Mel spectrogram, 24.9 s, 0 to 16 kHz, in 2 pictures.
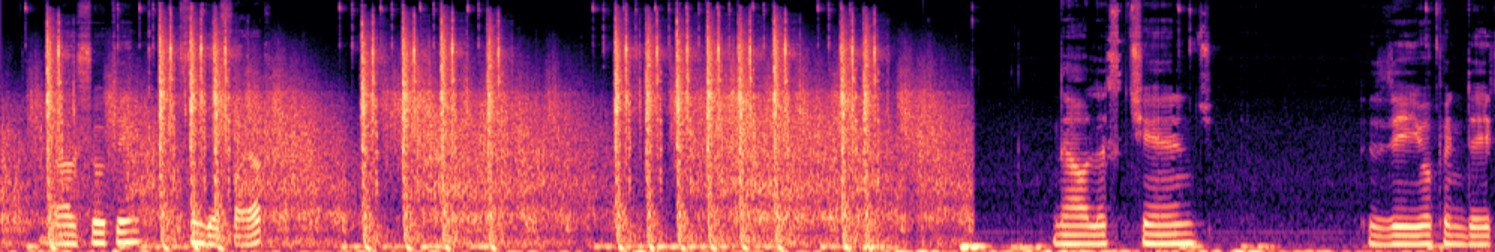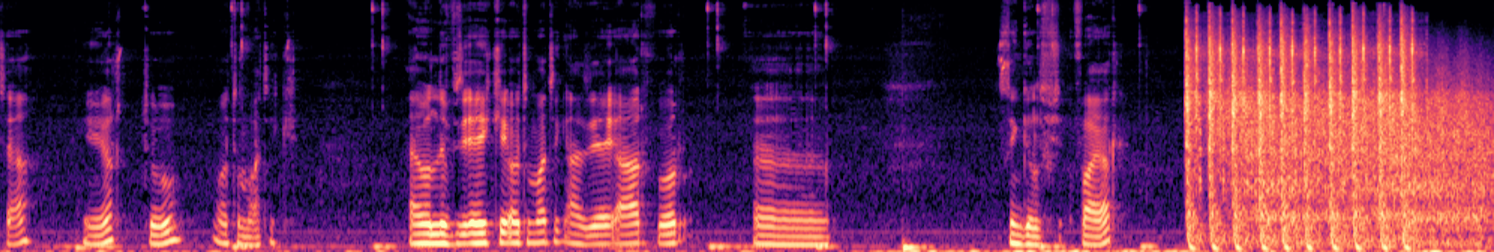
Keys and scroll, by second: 8.1 Escape.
